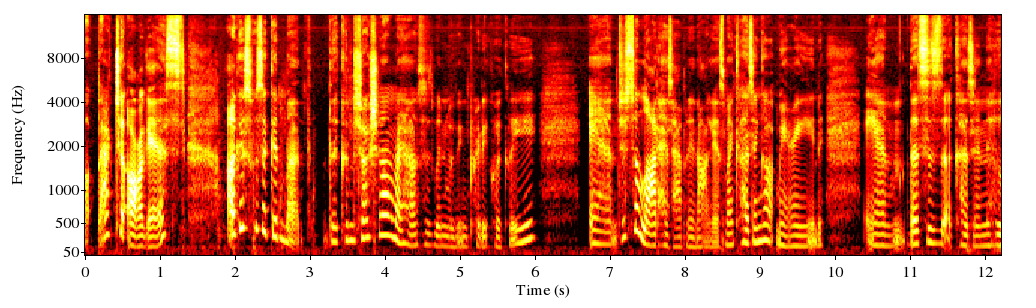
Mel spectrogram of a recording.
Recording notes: Side note this is not my normal recording set up so the sound is not as high as I'd like it to beeee.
